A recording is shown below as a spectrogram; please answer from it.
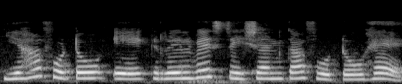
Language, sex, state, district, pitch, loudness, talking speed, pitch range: Hindi, female, Chhattisgarh, Raipur, 270 Hz, -13 LUFS, 120 wpm, 255-280 Hz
